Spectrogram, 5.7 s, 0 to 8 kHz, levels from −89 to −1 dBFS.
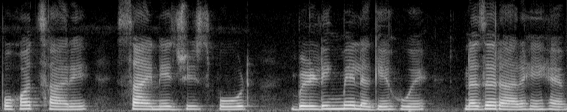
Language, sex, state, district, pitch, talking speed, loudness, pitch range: Hindi, female, Chandigarh, Chandigarh, 215 Hz, 125 wpm, -17 LUFS, 205-225 Hz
